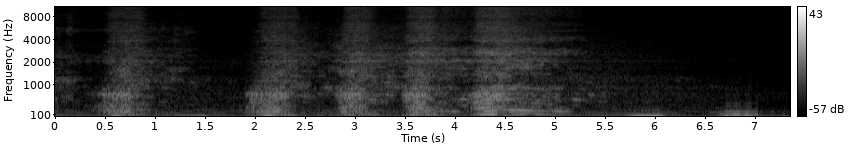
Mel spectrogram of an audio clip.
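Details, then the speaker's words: 2011 Toyota Aygo 1.0L with misfire code P0300, after swapping spark plugs and coil pack, engine light off: uneven lumpy idle with a rolling beat swelling every second or so, slight vibration remains; one cylinder missing. "I'm going to start the car have a look now engine management light disappeared but still car has a slight vibration that means something not"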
